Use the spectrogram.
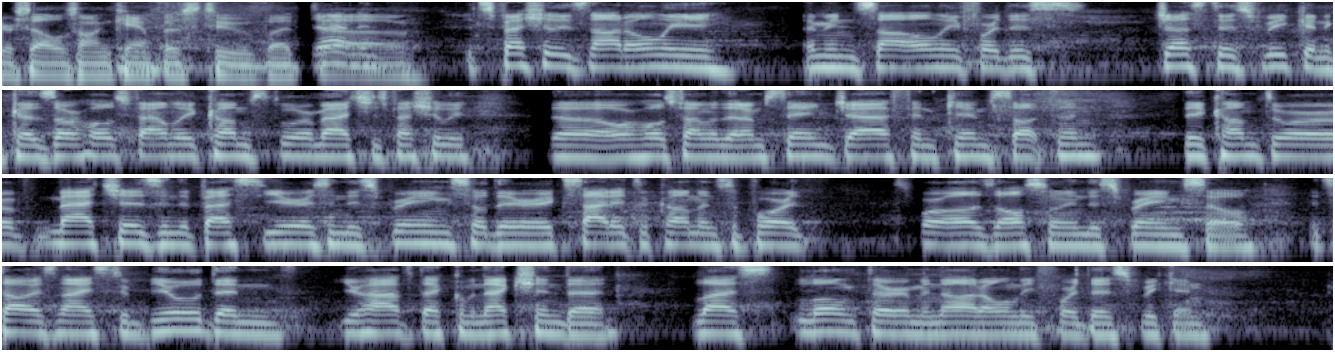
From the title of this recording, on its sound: Live at the Collegiate Open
